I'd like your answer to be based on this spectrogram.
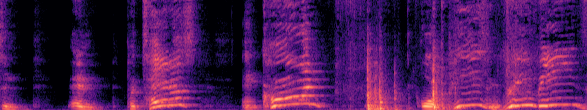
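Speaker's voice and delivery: very high, drawn-out squeal; high-pitched, stretched-out delight; giddy excitement. Real, not acted. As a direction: squeal slowly, overjoyed at the food. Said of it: "I ain't been this excited".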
